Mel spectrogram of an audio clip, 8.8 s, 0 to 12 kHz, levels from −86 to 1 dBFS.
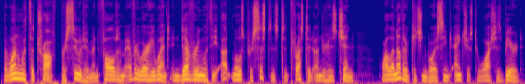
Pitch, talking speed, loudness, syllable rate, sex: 125 Hz, 235 wpm, -20 LUFS, 6.9 syllables/s, male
